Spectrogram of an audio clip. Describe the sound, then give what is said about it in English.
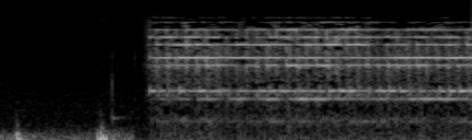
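A telephone rings on an outgoing random call placed to ask a quiz question: two dull low thumps, then a loud, steady electronic ring with bright harmonic tones starts abruptly and holds to the end, with no talking. “All right, let's go to the phones and see who's out there.”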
